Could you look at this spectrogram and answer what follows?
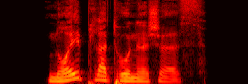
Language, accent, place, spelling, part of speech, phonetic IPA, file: German, Germany, Berlin, neuplatonisches, adjective, [ˈnɔɪ̯plaˌtoːnɪʃəs], De-neuplatonisches.ogg
- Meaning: strong/mixed nominative/accusative neuter singular of neuplatonisch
